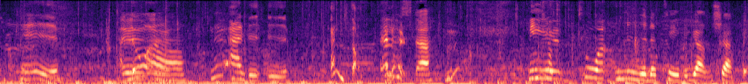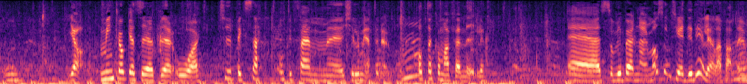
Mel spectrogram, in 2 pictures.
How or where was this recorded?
inside a vehicle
